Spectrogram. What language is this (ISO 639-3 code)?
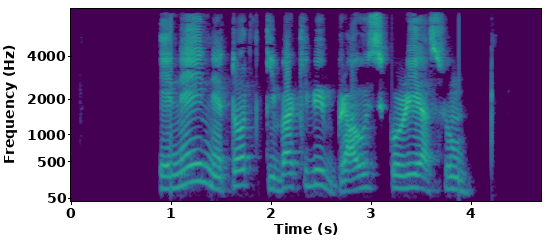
asm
